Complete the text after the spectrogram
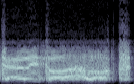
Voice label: bomb success, mood med, speech hun; War Thunder

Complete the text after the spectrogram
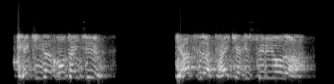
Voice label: dialog, dialogs japanese; War Thunder

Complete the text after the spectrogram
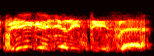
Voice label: player killed enemy, mood high, speech hun

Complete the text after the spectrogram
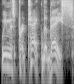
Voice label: Speech Quick Commands Ally Base, EN GB; World Of Warships

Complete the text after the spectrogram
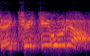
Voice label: damaged water, speech cze, mood high; War Thunder

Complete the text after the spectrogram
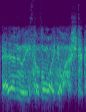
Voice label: damaged oil, speech hun; War Thunder

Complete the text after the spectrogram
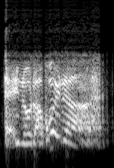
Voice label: player killed enemy, mood low, speech

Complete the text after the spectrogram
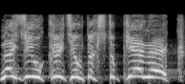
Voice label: order cover steps, ru; localized english

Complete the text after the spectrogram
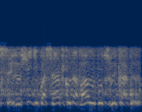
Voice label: landing, dialogs russian; War Thunder

